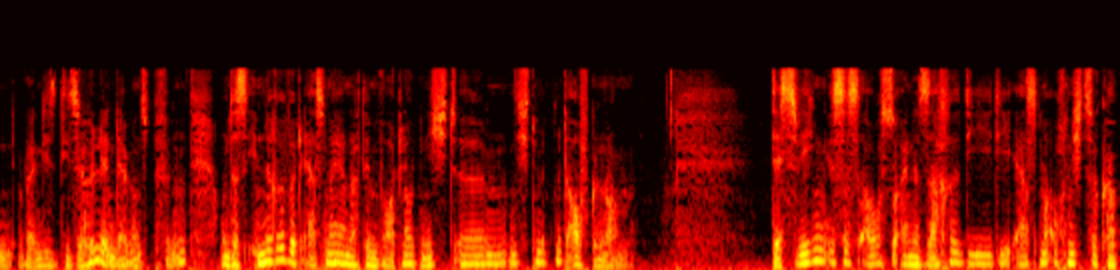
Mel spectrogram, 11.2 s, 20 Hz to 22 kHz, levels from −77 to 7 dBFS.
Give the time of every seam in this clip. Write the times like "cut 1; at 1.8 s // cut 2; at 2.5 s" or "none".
none

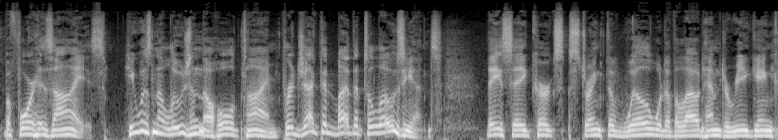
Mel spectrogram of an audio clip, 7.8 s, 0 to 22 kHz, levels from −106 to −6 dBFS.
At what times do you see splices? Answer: none

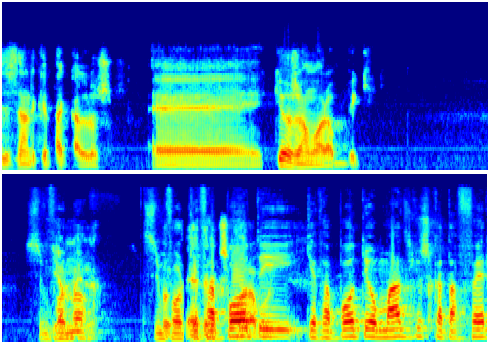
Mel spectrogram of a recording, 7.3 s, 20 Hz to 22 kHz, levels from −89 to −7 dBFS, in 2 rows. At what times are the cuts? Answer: cut 1; at 0.9 s // cut 2; at 5.0 s

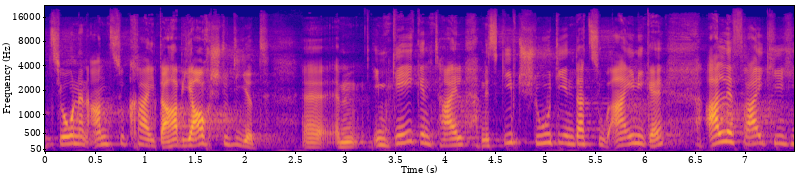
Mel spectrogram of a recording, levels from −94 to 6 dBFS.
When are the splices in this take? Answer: cut 1; at 1.1 s // cut 2; at 3.3 s // cut 3; at 4.4 s

